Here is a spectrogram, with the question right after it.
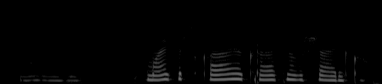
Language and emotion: Russian, neutral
